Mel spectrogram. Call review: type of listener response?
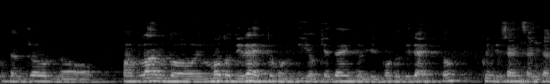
listening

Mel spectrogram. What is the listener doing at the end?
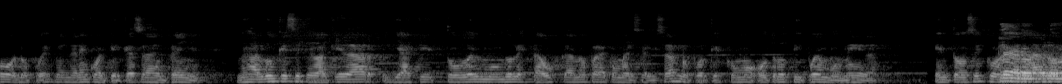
listening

